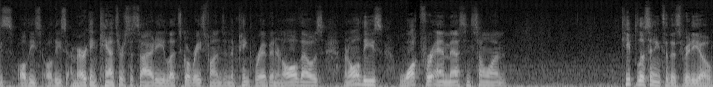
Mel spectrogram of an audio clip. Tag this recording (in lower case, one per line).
speech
